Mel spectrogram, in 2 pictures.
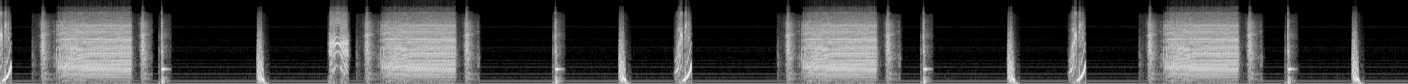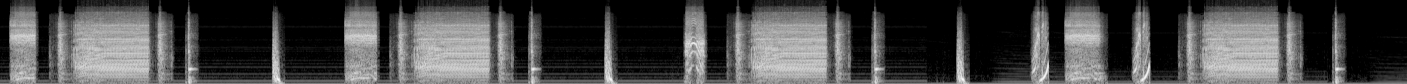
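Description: A buzz saw whirs in short bursts, again and again.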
